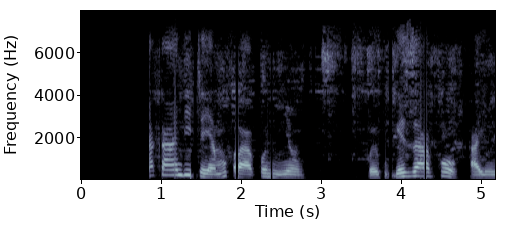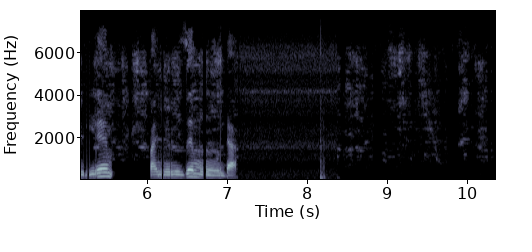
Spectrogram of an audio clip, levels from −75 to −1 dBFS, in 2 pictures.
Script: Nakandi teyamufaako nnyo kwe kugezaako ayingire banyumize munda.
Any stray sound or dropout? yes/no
yes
